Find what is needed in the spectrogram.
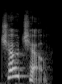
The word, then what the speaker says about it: XOXO: Anyway, in Spanish, apparently, at least in Spain Spanish, XOXO is pronounced chocho, which is a slang way to refer to the intimate female body part.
